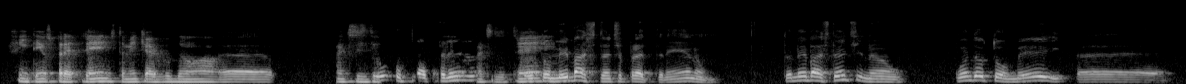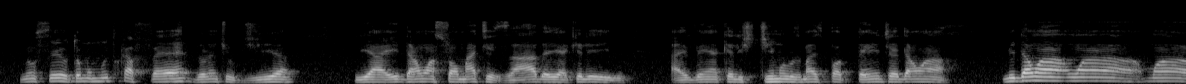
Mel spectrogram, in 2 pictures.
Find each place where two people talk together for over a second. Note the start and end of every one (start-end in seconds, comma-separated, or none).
none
